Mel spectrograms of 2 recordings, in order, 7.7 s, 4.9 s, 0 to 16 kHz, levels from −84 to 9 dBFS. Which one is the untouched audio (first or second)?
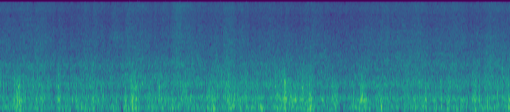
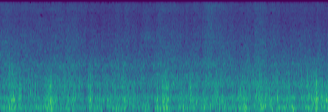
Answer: second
